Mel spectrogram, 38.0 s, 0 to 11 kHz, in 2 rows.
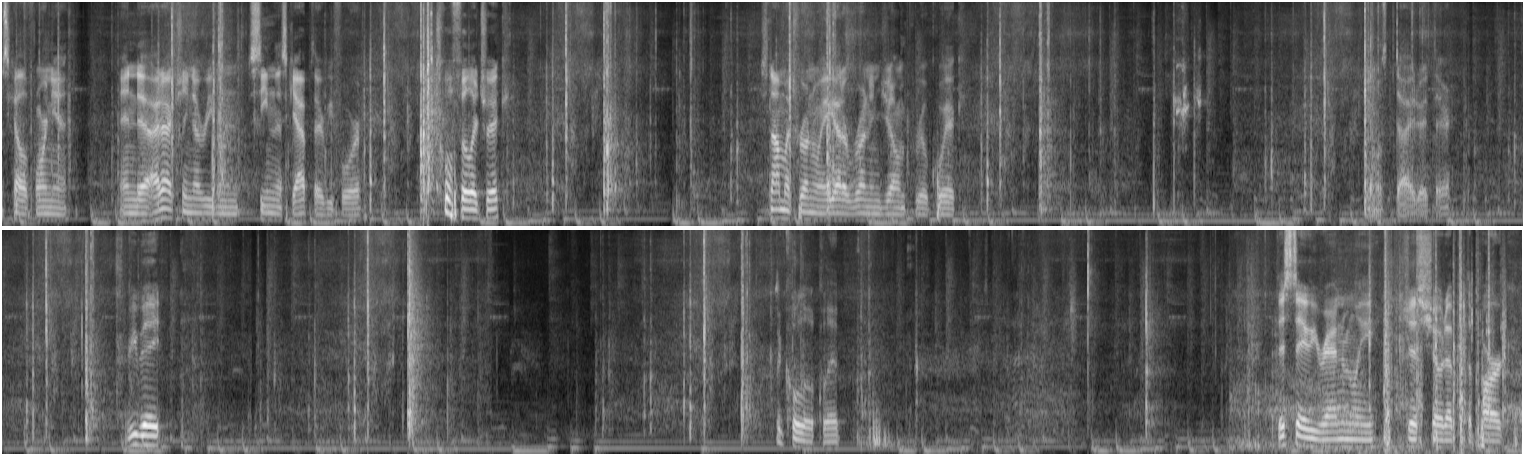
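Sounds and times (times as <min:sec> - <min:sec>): skateboard landing on concrete: 0:00.0 - 0:25.3, 0:26.1 - 0:38.0
background music with bass: 0:00.0 - 0:38.0.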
